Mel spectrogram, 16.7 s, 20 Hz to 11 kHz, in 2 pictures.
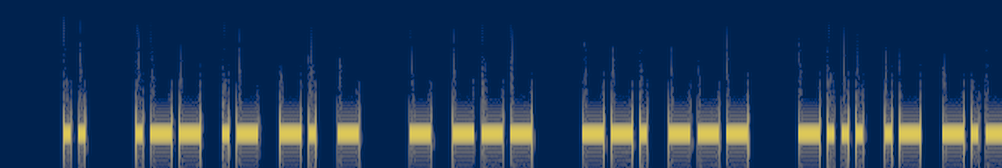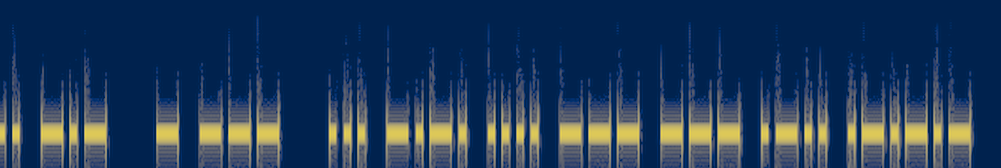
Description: Morse code, heard as a keyed tone, about 20 wpm, 700 Hz. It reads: I WANT TO GO BACK TO SCHOOL.
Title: Sentences with 4-Word Phrases - 20wpm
